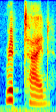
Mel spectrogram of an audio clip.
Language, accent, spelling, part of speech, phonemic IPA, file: English, US, riptide, noun, /ˈɹɪp.taɪd/, En-us-riptide.ogg
- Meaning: 1. A particularly strong tidal current 2. A rip current which may carry a swimmer offshore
